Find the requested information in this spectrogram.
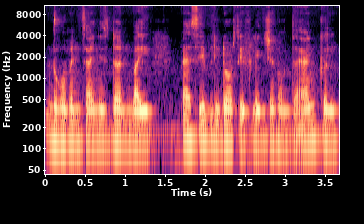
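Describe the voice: A man's dark, mellow tone at a medium pitch, flat and monotone in intonation, at a moderate pace.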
